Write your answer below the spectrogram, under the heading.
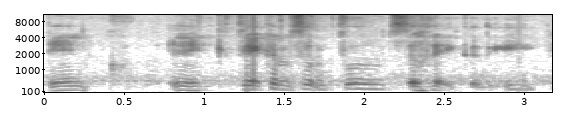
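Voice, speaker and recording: Fairly slow speech from a woman, with noticeable noise in the background. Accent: Southern US. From US South, rural Georgia. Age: 90s. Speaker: family elder interviewed. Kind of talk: oral history interview.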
